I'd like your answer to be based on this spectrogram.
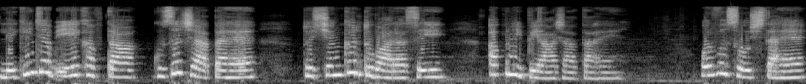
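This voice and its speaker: A cartoonish character voice delivers lively intonation at a fairly slow pace. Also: woman, extremely high pitch for a woman. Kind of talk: moral story narration.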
